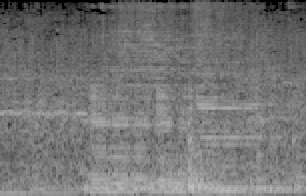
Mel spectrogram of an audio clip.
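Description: A horse neighs in a short, rough whinny over a dense, noisy background, brief and fairly loud.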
